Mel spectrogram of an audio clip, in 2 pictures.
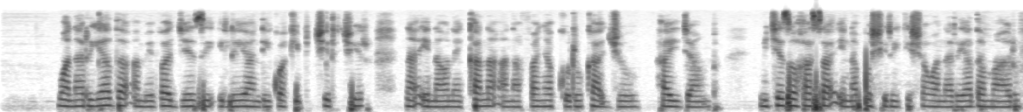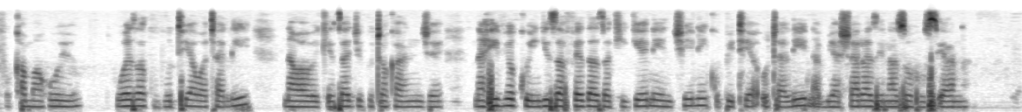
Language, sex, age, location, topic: Swahili, female, 18-24, Kisumu, government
